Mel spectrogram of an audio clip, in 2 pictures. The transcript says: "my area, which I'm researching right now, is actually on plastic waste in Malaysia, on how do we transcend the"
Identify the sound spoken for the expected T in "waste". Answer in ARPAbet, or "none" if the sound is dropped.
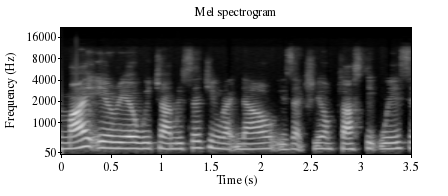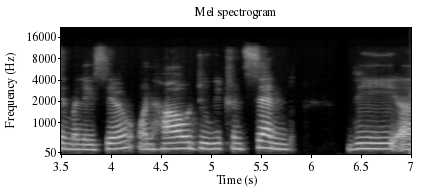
none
